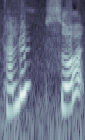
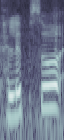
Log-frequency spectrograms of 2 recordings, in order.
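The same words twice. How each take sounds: First: The vowel after L is a strong, emphasized u. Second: The vowel after L sounds like e. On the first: The speaker calls it right. "they really emphasize the U" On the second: The speaker calls it wrong. "some people pronounce it more like an E"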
